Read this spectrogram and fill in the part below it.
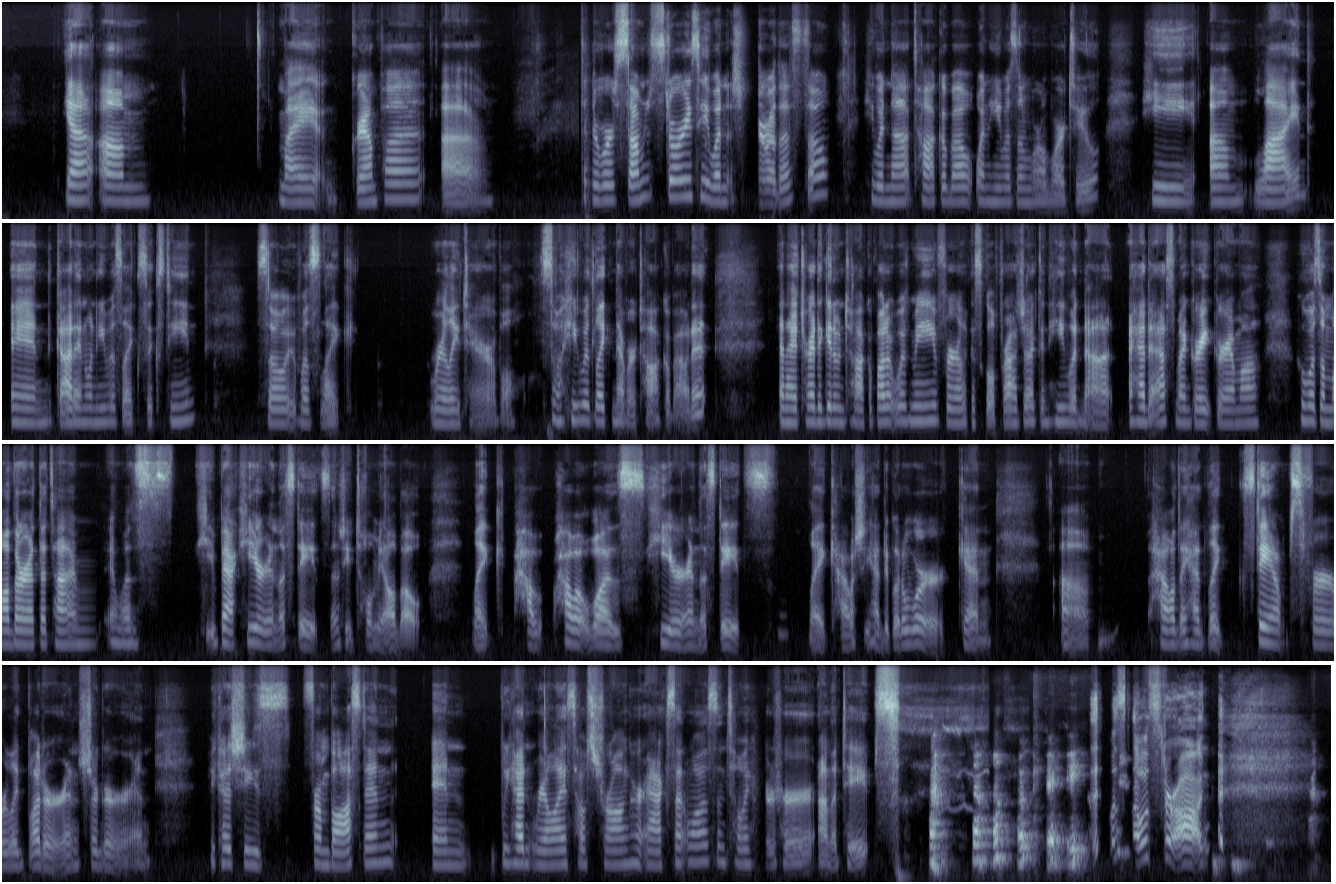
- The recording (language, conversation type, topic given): English, unstructured, How can storytelling help us understand ourselves?
- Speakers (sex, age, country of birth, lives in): female, 40-44, United States, United States; female, 55-59, United States, United States
- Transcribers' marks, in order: static; distorted speech; other background noise; tapping; laugh; laughing while speaking: "Okay"; chuckle; laughing while speaking: "It was"; chuckle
